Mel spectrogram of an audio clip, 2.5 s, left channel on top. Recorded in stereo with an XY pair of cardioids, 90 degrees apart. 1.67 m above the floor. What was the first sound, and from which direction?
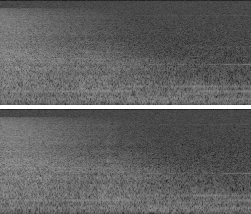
Only background noise.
